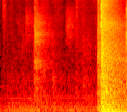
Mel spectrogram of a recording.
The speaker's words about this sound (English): a closed door, which a guard on the other side opens, letting him into the interrogation room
